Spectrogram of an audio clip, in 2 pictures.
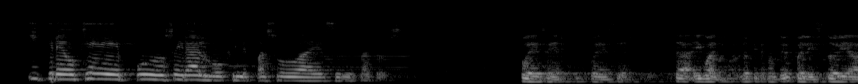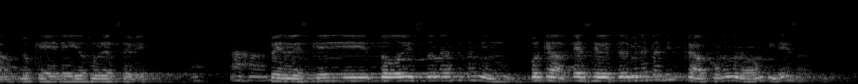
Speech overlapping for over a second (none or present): none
